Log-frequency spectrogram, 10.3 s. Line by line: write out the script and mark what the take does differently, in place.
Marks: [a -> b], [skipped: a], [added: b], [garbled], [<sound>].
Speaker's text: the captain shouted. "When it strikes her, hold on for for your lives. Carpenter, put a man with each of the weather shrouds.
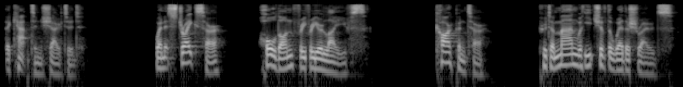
the captain shouted. "When it strikes her, hold on for for your lives. Carpenter, put a man with each of the weather shrouds.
